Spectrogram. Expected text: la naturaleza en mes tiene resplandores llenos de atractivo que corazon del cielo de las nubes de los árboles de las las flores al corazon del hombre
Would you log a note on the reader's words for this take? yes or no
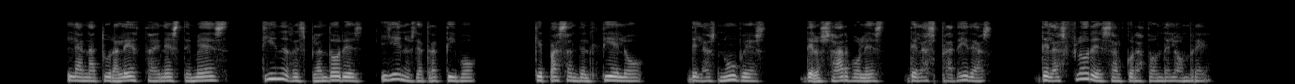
yes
